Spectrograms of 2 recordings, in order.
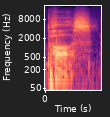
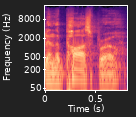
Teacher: the dropping of the consonant at the end of a word.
